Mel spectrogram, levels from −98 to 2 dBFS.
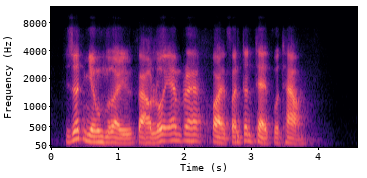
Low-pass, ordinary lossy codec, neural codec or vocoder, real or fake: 7.2 kHz; Opus, 32 kbps; codec, 16 kHz, about 1 kbps, DyCAST, with the encoder's durations; fake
